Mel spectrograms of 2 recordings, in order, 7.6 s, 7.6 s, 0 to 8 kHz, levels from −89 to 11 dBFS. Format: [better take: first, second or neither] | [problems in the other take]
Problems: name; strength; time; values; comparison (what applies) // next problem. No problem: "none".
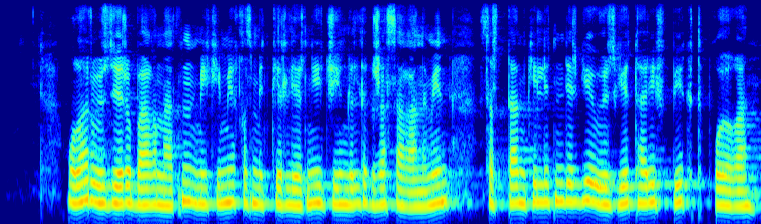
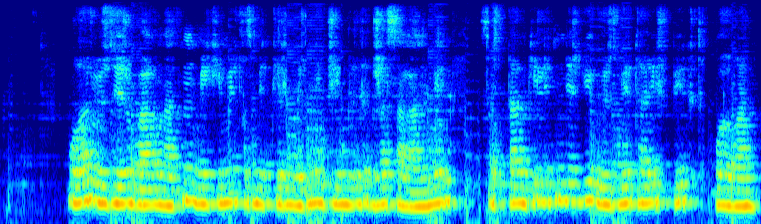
first | noise reduction (neural separator model SepFormer DNS4)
